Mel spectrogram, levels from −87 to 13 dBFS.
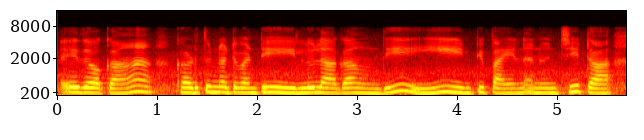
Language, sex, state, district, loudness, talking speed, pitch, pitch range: Telugu, female, Telangana, Nalgonda, -14 LUFS, 125 wpm, 205 Hz, 200-220 Hz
